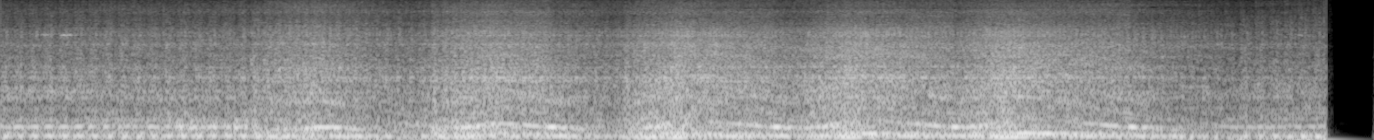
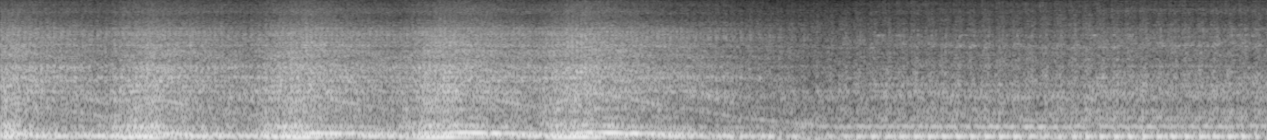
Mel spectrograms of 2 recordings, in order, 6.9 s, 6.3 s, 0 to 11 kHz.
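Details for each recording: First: Yamaha FZ (16, 2.0 or 3.0) engine revving with a rough, uneven whine rising with revs, heard when the stator is connected. It is caused by burned stator windings and often mistaken for crankshaft bearing, piston or timing chain noise. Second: Yamaha FZ single-cylinder with the clutch-area magnetic part disconnected to isolate a common engine noise: steady, even low idle at about 85 per minute with no odd whirring on top; sounds healthy.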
